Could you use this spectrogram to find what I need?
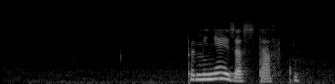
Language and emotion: Russian, neutral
